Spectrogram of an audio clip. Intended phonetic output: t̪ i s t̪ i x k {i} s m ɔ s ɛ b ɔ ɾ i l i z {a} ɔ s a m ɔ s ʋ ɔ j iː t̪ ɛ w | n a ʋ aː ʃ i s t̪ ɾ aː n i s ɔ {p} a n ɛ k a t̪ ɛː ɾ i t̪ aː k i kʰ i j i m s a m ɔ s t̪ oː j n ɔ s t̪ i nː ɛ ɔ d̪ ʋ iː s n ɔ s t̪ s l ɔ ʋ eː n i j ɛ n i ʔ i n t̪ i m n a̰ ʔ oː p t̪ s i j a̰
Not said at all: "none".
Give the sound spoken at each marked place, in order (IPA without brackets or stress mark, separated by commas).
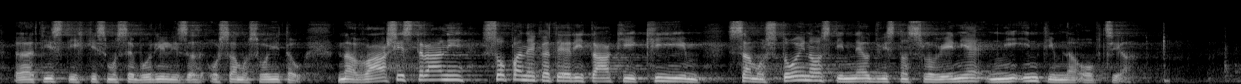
i, a, p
